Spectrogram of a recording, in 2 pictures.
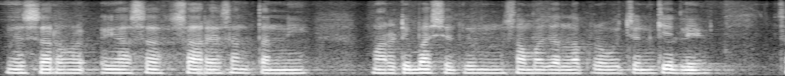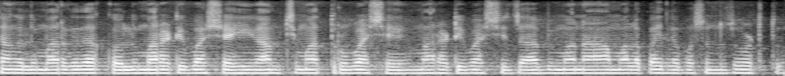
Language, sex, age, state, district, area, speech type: Marathi, male, 18-30, Maharashtra, Satara, urban, spontaneous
